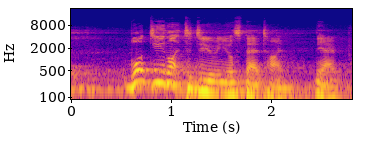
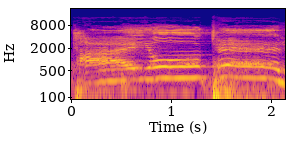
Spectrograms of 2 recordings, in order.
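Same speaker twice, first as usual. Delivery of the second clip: mock Kaioken shout; 14 semitones higher than usual. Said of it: "like, bam".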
